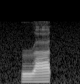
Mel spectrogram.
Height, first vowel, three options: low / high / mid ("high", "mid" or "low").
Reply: low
